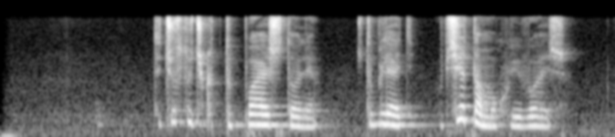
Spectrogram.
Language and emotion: Russian, angry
